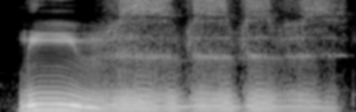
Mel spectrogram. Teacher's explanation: We use the letter V and pronounce it VV plus the S making a Z sound like in zebra.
